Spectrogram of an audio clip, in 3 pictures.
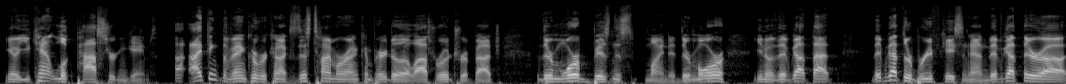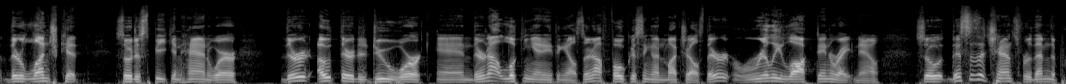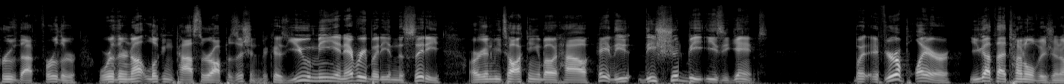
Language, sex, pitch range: English, male, 110-145 Hz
